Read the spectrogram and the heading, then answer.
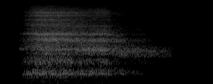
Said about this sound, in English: Let's look at our breathing. The best way to soothe. Deep breath in.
